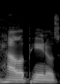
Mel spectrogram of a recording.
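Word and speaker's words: jalapeño: since we're correcting people it's not jalapenos jalapeno yes yes Ben jalap letar let's thank you Ben uh you're half Puerto Rican if I'm correct yes or jalapeno I just said it wrong I just said it wrong it's on top of the n and the H as a j or the J as an H we got it we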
